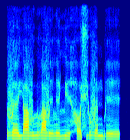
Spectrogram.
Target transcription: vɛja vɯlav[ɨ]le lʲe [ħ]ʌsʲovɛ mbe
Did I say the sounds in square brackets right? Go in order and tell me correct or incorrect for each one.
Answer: incorrect: e, incorrect: h

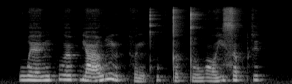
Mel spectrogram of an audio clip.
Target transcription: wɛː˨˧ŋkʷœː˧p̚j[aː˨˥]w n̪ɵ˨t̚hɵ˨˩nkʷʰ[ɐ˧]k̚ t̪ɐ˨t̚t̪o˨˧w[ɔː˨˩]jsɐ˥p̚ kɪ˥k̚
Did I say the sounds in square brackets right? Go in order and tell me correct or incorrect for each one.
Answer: correct, correct, incorrect: ɔː˨˥

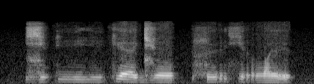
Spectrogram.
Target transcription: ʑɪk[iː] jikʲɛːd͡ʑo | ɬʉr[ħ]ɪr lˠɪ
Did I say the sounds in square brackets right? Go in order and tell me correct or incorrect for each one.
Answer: correct, incorrect: ç

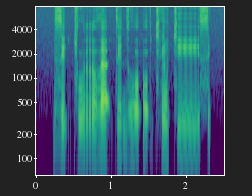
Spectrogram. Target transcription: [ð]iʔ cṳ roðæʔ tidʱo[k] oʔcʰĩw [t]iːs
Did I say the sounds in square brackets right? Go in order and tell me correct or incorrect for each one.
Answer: incorrect: z, incorrect: ʔ, incorrect: c

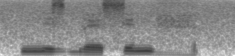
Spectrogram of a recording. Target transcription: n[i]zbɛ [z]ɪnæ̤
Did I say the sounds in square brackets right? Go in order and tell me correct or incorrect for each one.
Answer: correct, incorrect: s

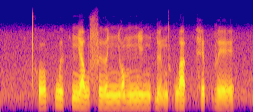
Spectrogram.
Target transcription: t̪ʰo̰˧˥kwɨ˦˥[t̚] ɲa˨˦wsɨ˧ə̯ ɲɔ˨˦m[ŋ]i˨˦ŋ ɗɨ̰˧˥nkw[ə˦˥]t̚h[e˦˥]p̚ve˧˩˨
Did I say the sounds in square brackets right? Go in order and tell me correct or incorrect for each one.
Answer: incorrect: k̚, incorrect: ɲ, incorrect: a˦˥, correct

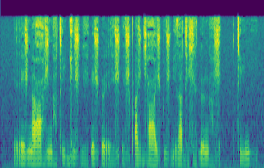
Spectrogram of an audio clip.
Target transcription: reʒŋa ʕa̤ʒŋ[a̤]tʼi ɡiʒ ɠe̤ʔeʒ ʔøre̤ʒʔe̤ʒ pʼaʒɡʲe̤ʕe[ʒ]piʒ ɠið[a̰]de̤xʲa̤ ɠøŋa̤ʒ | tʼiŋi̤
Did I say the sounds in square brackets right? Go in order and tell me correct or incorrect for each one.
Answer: correct, correct, incorrect: a

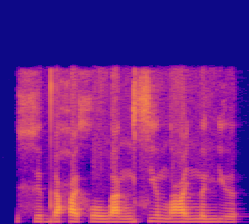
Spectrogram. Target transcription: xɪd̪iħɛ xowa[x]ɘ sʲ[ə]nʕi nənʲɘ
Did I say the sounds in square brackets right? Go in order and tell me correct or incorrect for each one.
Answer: incorrect: ŋ, incorrect: ɔ

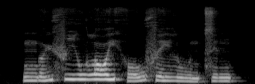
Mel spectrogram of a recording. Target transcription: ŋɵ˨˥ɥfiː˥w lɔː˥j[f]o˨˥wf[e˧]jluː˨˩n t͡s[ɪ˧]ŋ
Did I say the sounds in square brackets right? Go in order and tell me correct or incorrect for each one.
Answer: incorrect: h, correct, correct

